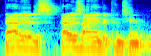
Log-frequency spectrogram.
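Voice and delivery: ordinary talk, nothing marked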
